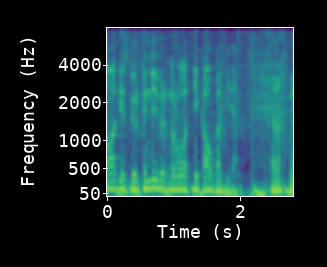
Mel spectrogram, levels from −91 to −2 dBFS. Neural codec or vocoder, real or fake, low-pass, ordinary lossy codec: none; real; none; none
